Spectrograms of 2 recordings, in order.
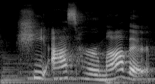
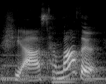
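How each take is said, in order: First: The sentence is said at a normal pace. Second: The sentence is said at a fast pace.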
